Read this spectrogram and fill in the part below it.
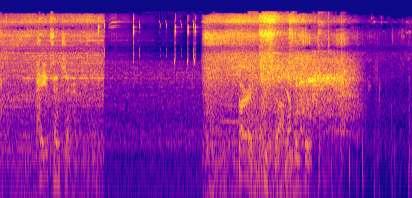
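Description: Magic blasts burst and whoosh.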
